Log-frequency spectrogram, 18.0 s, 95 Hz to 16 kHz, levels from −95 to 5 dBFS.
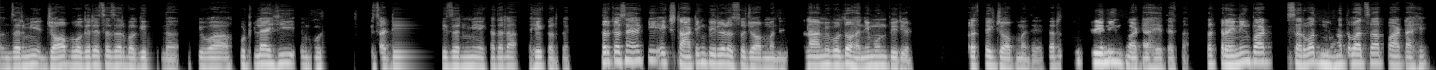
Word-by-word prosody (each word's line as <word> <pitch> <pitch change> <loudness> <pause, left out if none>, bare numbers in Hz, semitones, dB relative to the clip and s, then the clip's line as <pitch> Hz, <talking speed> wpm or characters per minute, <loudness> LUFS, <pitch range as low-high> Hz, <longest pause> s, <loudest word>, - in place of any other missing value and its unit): जर 120 0 +1
मी 135 +2 +1
जॉब 125 +2 +2
वगैरेचं 130 +1 0
जर 125 0 0
बघितलं 105 -3 -4 0.3
किंवा 115 -1 0 0.2
कुठल्याही 140 +3 +1
गोष्टीसाठी 120 0 -7
जर 125 0 +1
मी 120 +1 +1
एखाद्याला 115 +1 -3 0.2
हे 125 +3 +3
करतोय, 105 -4 -7 0.4
तर 170 - +5
कसं 180 +1 +3
आहे 185 +1 +2
की 195 +1 -5
एक 160 - -4
स्टार्टिंग 150 +3 +1
पिरियड 150 -1 +2
असतो 130 -1 -2
जॉबमध्ये 110 -3 -2
त्याला 130 +5 -2
आम्ही 135 +2 +2
बोलतो 135 +2 +4
हनीमून 125 +3 +2
पिरियड 105 -5 -2 0.7
प्रत्येक 125 0 0
जॉबमध्ये. 105 -4 -2
तर 125 +1 -4 0.2
ट्रेनिंग 165 0 +5
पार्ट 110 -1 -1
आहे 105 0 -1
त्याचा. 105 -1 -9 0.3
तर 145 - 0
ट्रेनिंग 150 +4 +5
पार्ट 170 -1 +3 0.3
सर्वात 155 +1 +2
महत्वाचा 150 +3 +2
पार्ट 135 -2 -1
आहे. 120 +1 -3
125 Hz, 140 wpm, -21 LUFS, 115-145 Hz, 0.7 s, तर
